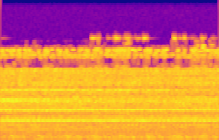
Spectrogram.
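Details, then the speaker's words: Hotpoint Aqualtis washing machine after bearing failure and drum replacement, test at maximum spin speed: steady even high-speed whir, no grinding or rumble; drum and bearings sound healthy, normal spin. "again maximum speed for spin the back because it's not unbalanced at the moment this is where you'll be hearing a really horrible grinding noise if the drum was uh really not happy"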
